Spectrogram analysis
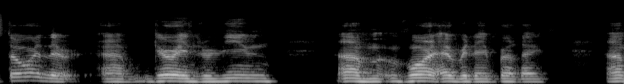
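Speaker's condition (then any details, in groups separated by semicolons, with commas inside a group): Ataxia; falls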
